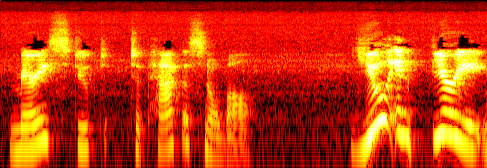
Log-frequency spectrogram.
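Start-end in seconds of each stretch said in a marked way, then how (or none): 3.6-4.9 high, loud, slow anger; infuriated. Acted. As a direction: spit out your fury at the lamb. Mary angry at lamb.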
